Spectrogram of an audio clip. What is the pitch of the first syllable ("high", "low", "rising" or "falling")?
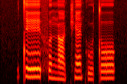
high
